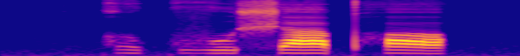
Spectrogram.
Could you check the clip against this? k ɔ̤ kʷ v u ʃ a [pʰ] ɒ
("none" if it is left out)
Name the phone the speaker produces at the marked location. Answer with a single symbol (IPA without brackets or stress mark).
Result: pʰ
